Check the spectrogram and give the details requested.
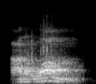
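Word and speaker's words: אדום: Now we have Edom, which is Adawam. A, da, wam. And the wam is connected. Okay. Let's draw the a, then the da, then the wa, and then the ma, a, da, wam. So now let's add the connectors so you can see it clearly. A, da, wam. So that's how you pronounce Edom.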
